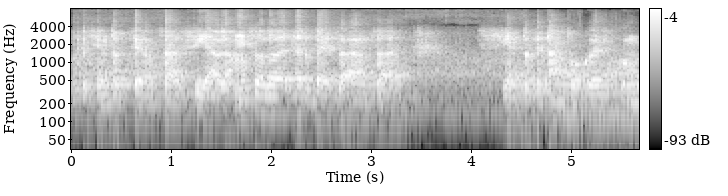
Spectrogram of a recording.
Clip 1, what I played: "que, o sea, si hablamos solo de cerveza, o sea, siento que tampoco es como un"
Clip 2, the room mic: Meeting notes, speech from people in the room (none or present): none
